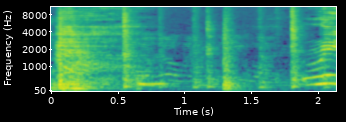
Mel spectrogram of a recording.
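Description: The band stops playing, leaving people's voices and a few scattered sharp hits in a small room.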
